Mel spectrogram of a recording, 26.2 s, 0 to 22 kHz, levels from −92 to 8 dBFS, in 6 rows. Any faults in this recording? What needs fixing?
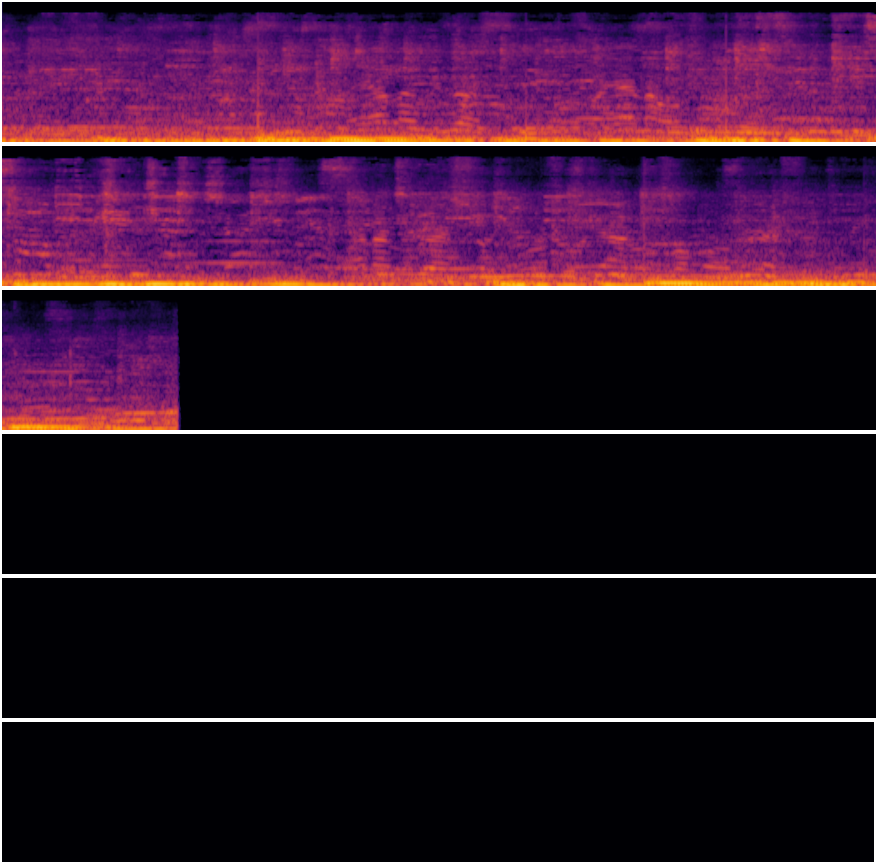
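There are short jumps at 1.28, 2.62, 3.62, 7.58 and 8.68 s. Each is a sudden skip forward. No gap of silence is left. About 20 ms of sound is missing each time, and the two sides meet directly. This is likely a dropped buffer (overrun). The capture program fell behind, and the hardware wrote over samples before they were read. To prevent it, use a larger capture buffer or give the recording thread higher priority.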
